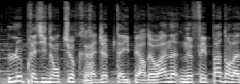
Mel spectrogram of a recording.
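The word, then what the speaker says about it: Erdoğan: débat tout de suite erdogan si vous le prononcé à la turque erdogan à la française ancien joueur de football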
